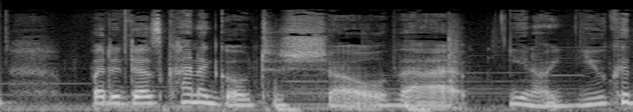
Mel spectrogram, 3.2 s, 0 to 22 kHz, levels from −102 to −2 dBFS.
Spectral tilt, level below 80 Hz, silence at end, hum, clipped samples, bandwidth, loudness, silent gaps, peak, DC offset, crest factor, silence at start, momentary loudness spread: -5 dB/octave; -44 dBFS; 0 s; none; under 0.1%; 17 kHz; -30 LUFS; none; -14 dBFS; under 0.1%; 16 dB; 0 s; 6 LU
